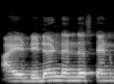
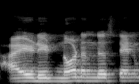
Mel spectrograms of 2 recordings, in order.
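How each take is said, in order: First: Did not is contracted into one syllable-reduced word. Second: Did not is said as two full words.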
